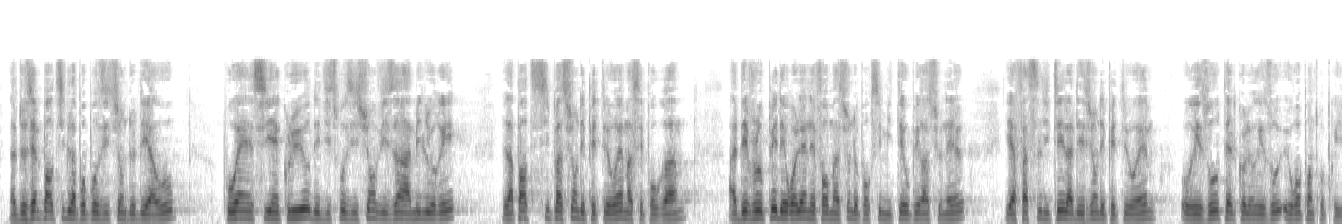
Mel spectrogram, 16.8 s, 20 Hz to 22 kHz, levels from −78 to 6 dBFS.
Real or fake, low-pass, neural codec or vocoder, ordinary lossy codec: real; 7.2 kHz; none; AAC, 48 kbps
